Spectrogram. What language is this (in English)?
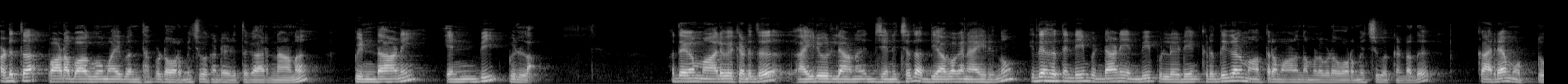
Hindi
